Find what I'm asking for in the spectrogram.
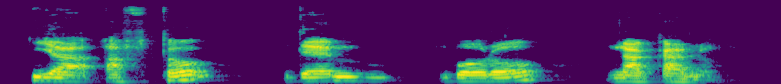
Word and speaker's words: μπορώ: What was I can or I'm able to, was a bit of an odd verb in that it carried the accent on the ending. Do you remember how that was? I can? – Μπορώ.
